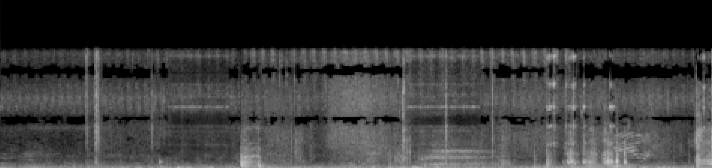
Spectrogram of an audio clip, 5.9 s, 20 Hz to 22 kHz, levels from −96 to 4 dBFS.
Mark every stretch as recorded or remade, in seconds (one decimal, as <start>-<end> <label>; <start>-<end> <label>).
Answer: 0.0-1.4 recorded; 1.4-1.9 remade; 1.9-3.4 recorded; 3.4-4.0 remade; 4.0-5.9 recorded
